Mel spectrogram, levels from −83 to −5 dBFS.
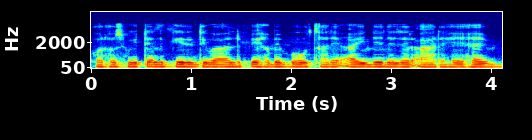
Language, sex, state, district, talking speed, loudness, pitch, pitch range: Hindi, male, Bihar, Patna, 190 wpm, -16 LUFS, 125 Hz, 125-130 Hz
